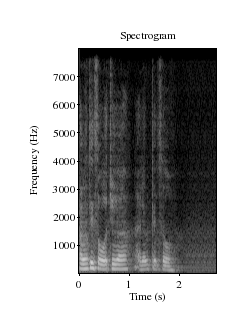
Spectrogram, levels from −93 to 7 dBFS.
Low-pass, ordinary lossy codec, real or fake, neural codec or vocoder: none; none; fake; codec, 16 kHz, 1 kbps, FunCodec, trained on Chinese and English, 50 frames a second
